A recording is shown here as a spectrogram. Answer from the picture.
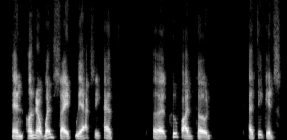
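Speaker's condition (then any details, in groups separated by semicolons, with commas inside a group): Duchenne muscular dystrophy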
